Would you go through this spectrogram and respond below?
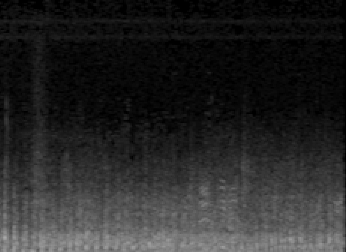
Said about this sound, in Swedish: Helikoptern med Ulla och de två andra från livbåten åker till Huddinge sjukhus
